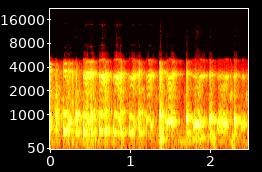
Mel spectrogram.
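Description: A baby laughing in a quick run of high, pitched giggles, with a brief catch of breath a little over halfway through before the laughing goes on.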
